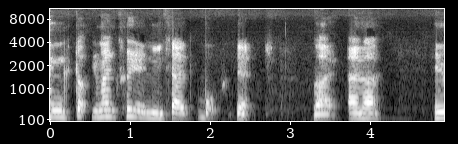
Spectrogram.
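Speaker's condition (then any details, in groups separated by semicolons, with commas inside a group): Cerebral palsy; ataxic type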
